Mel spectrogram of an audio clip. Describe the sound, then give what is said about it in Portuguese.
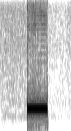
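A telephone busy tone after a dropped call: one steady, mid-pitched electronic beep lasting under half a second, clean and alone against silence. “Alô? A ligação caiu. Alô?”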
